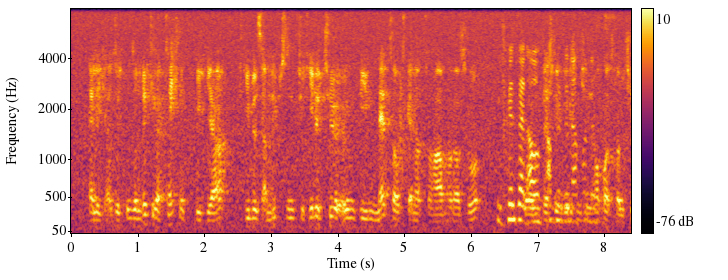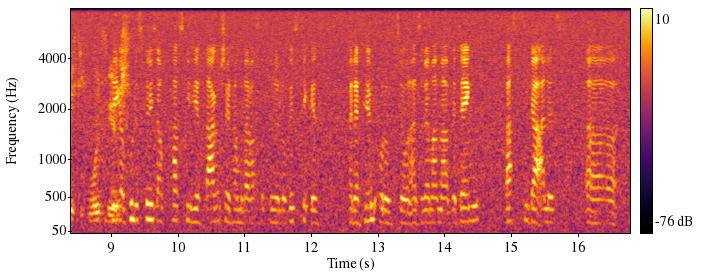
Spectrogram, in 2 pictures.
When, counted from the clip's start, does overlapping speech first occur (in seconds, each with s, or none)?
6.8 s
